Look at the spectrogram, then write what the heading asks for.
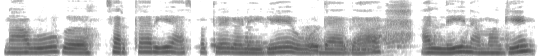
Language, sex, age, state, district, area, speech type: Kannada, female, 45-60, Karnataka, Bangalore Rural, rural, spontaneous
